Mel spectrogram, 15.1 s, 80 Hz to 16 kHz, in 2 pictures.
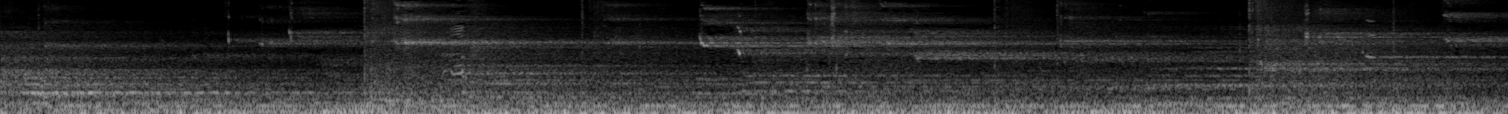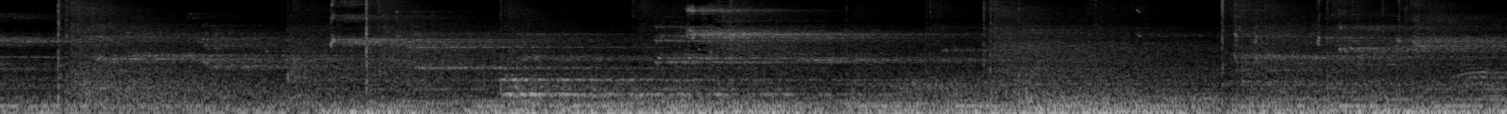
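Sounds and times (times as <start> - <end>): shoes squeaking on court: 1.1 - 5.5, 6.2 - 12.8, 13.6 - 15.0
rackets hitting shuttlecock: 7.7 - 8.4, 12.4 - 12.9, 13.6 - 14.6.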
